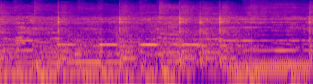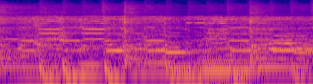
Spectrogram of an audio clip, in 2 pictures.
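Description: Live band playing an instrumental passage, with guitar to the fore over bass and drums.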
